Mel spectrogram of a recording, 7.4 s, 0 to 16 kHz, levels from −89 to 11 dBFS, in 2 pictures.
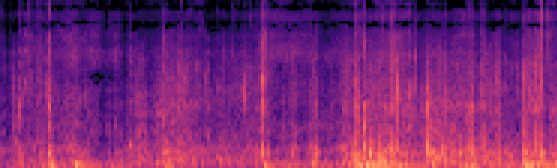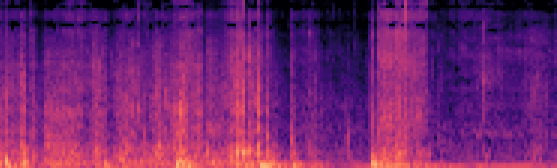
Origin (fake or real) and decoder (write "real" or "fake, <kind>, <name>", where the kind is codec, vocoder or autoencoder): real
